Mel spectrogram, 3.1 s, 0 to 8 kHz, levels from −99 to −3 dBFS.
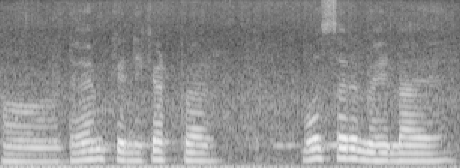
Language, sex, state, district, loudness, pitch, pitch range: Hindi, male, Jharkhand, Jamtara, -16 LUFS, 145 Hz, 140-160 Hz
